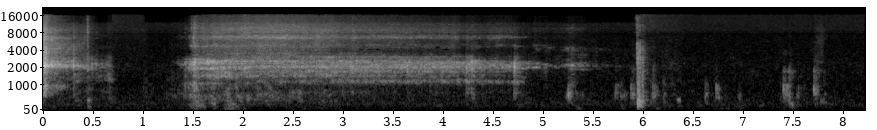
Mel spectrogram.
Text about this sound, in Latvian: Jā, jā tvaika ap, apjoms nav tas lielākais, es uzreiz pateikšu. Jā, ar, ar šo te mēs, mēs lielākas tvaikas pūtām pie, pie, pie 150 vatiem, jā, lūk, man stāv 150 virsū.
